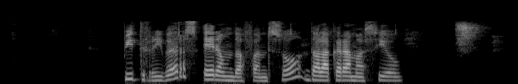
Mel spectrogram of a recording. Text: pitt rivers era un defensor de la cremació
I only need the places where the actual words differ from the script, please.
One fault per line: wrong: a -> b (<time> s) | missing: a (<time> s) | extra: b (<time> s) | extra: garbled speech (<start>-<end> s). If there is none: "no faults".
no faults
